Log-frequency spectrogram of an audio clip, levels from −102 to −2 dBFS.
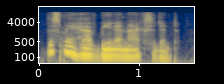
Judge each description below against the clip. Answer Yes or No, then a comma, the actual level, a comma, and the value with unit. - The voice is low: Yes, low, 120 Hz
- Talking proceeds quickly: Yes, fast, 230 wpm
